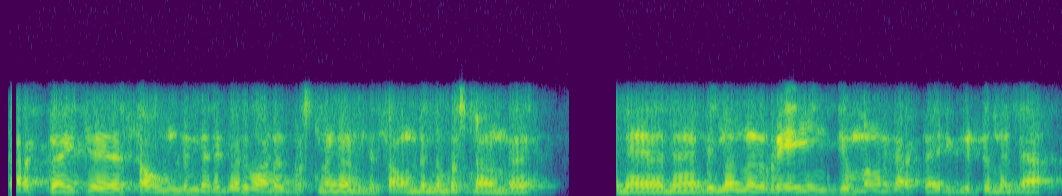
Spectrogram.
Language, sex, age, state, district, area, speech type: Malayalam, male, 45-60, Kerala, Kasaragod, urban, conversation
